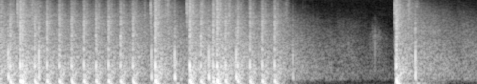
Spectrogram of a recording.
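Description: Automatic gunfire in a military shooter video game, a fast rhythmic burst of loud rapid shots lasting about two seconds, fading out, then one more sharp shot after a short pause.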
